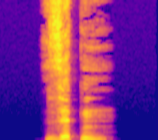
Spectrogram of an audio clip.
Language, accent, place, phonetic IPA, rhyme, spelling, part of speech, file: German, Germany, Berlin, [ˈzɪtn̩], -ɪtn̩, Sitten, proper noun / noun, De-Sitten.ogg
- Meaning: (proper noun) Sion (a municipality and town, the capital of Vaud canton, Switzerland); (noun) plural of Sitte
